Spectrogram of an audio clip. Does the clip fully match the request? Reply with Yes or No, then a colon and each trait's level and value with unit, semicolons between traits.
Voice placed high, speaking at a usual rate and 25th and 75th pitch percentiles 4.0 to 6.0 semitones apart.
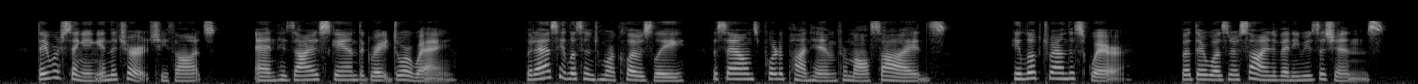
Yes: high, 210 Hz; average, 180 wpm; average, 4.8 semitones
